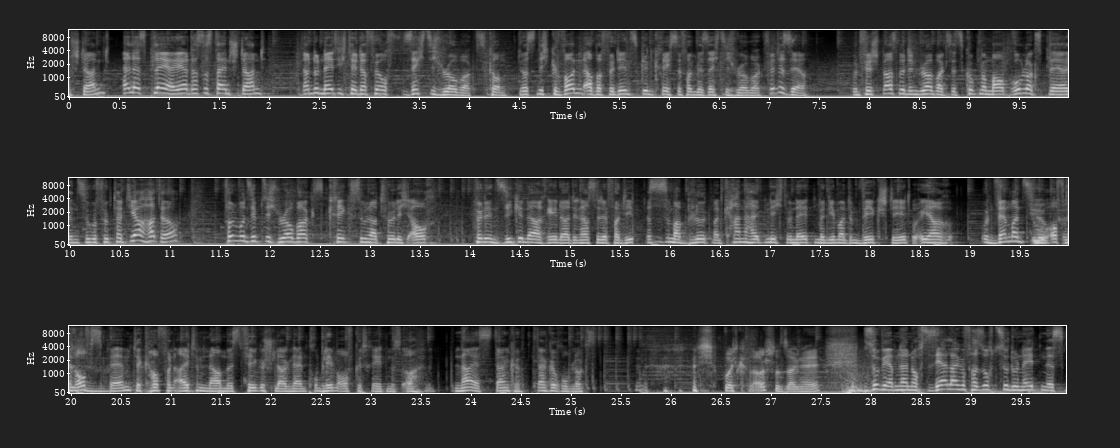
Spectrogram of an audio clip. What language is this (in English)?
German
